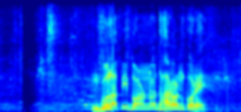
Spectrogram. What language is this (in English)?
Bangla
